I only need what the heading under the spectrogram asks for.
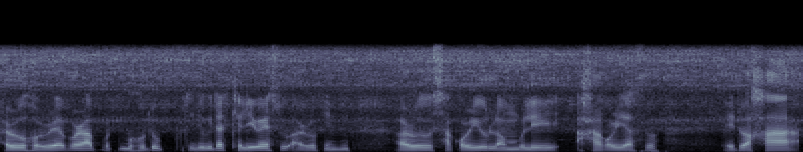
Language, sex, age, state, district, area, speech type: Assamese, male, 18-30, Assam, Lakhimpur, rural, spontaneous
